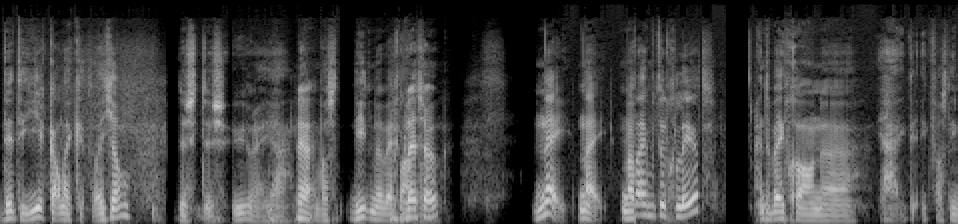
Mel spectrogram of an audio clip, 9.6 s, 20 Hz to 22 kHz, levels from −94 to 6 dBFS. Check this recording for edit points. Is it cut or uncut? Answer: cut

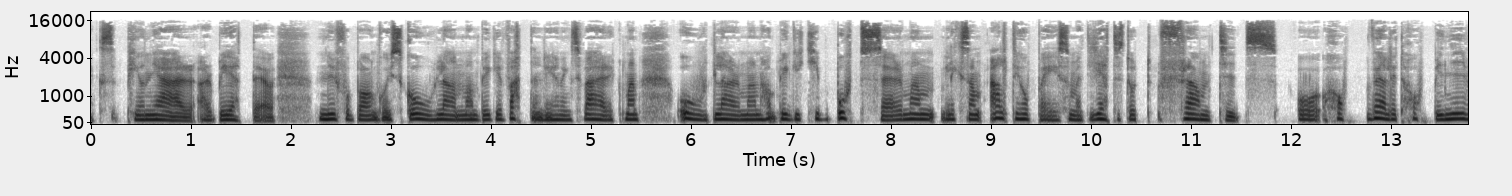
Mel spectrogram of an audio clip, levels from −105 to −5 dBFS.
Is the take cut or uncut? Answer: uncut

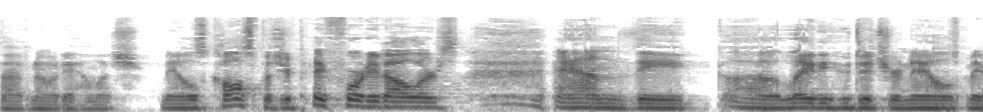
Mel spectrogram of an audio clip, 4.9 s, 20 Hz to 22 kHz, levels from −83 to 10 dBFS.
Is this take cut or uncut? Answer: cut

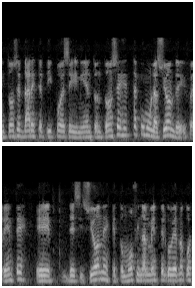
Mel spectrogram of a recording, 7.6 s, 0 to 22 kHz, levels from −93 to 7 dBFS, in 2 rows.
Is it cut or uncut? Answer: cut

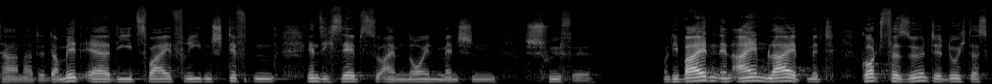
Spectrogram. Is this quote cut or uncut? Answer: uncut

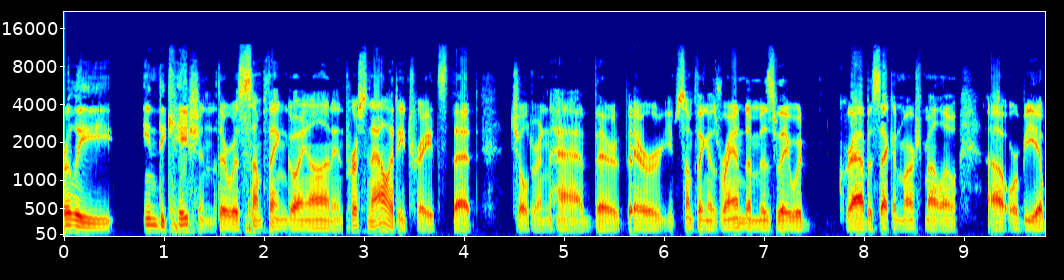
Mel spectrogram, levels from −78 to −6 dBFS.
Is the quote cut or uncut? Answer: cut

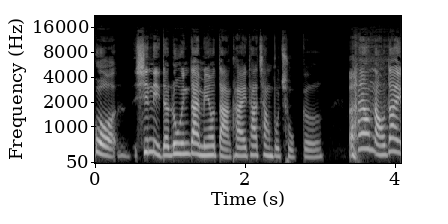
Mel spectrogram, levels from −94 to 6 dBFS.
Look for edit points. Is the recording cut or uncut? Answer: uncut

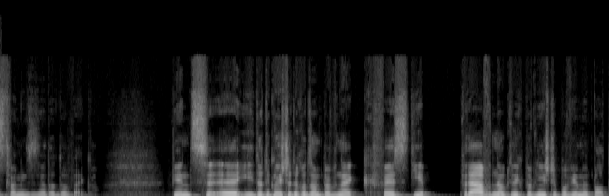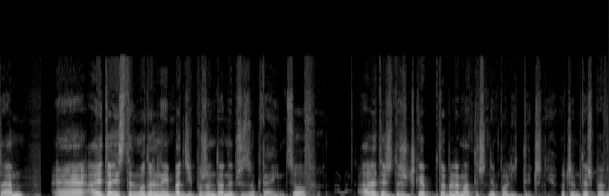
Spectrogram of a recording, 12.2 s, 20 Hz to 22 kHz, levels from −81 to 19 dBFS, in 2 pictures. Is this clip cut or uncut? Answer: uncut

